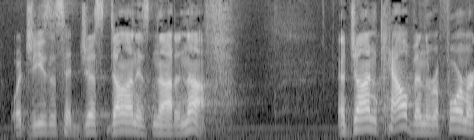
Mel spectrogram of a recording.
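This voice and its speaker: American pastor guy preaching, steady middle voice, methodical, big echoey church. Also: mid-range voice. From central Pennsylvania, USA. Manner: earnest, methodical teaching with rhetorical questions. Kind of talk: expository sermon.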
